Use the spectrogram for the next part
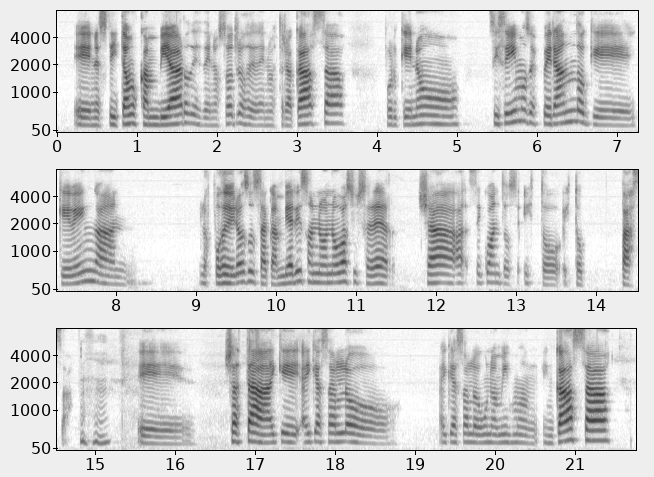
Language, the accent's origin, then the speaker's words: Spanish; Argentina; cuando digo de dónde soy, que soy de Argentina, lo primero que me dicen es, ah, asado.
